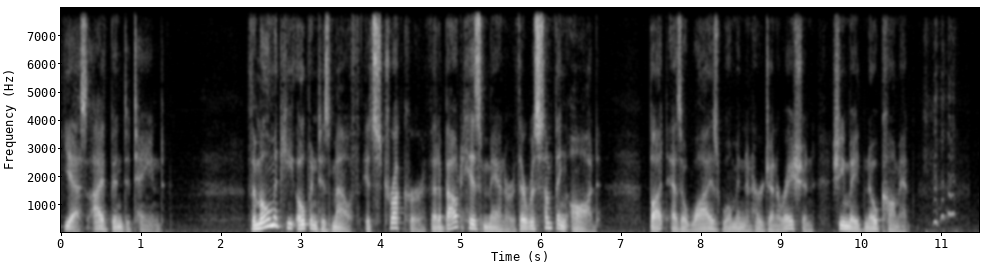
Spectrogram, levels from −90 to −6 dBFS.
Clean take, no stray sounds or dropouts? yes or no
no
